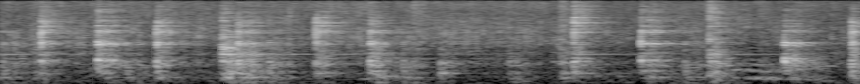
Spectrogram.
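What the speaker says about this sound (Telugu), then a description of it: "కొంచెం బ్రౌన్ కలర్ వచ్చినంత వరకు వేగనిద్దామండి ఉల్లిపాయలు" Sliced onion frying in a pan for bottle gourd dal, with steady rhythmic stirring strokes, about a dozen, scraping through a continuous close sizzle.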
